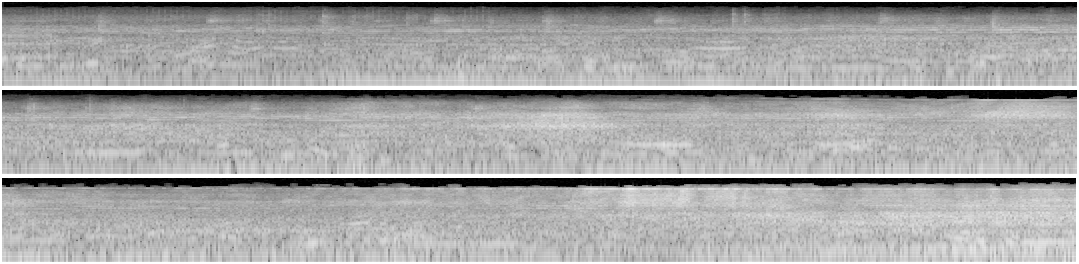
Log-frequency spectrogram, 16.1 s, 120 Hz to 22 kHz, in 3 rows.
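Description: Turbine engine of a radio-controlled model A-10 jet on final approach, a steady whine that grows louder as the plane comes in to land.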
